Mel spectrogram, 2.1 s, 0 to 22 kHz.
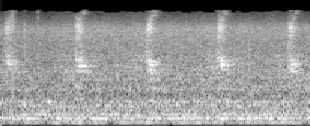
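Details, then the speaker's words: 1996 Maytag Dependable Care Plus washer on delicate cycle, heavy fleece blanket unbalanced in spin: tub shakes violently and squeaks with rhythmic thumps about twice a second, yet it hasn't gone off balance; it spins well below full speed. "You can hear the washer literally squeaking, but it's still not going off balance."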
